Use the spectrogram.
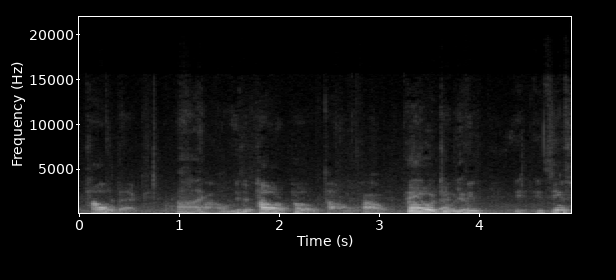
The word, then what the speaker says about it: Pow: I think, I mean, it's funny, I mean, please correct my likely mispronunciation, Powellbeck. Is it Power Poe? Powell.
